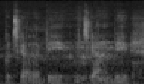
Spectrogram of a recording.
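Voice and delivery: soft whisper; whispered thought. Retold or imitated. Thinking which beat to play, whispered. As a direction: whisper it to yourself. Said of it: "I'm just thinking".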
